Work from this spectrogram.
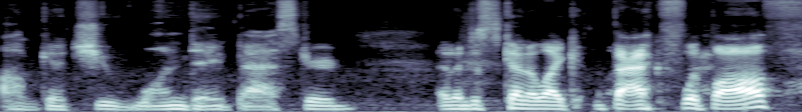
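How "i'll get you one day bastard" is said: secretive half-whisper, close to the ear. Player getting close to a bucking creature's ear before backflipping off: half-whispering. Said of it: "get real close to its ear and whisper".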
